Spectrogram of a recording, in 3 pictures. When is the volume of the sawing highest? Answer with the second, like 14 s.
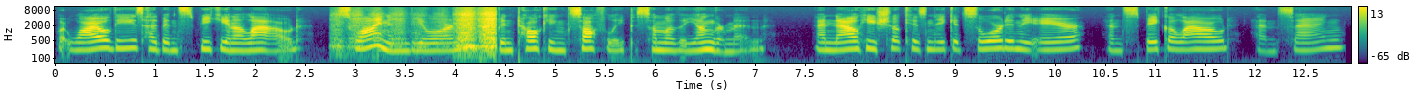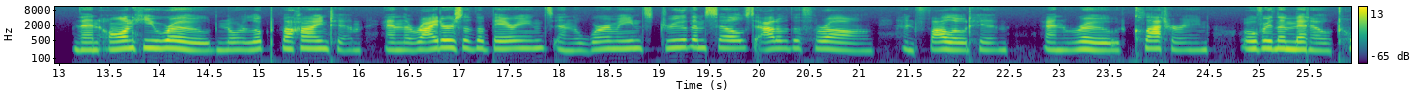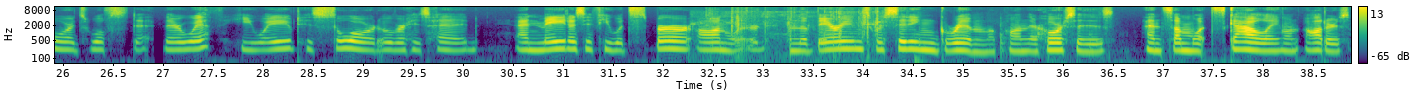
4 s.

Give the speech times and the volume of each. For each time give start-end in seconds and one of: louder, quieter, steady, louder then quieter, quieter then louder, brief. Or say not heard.
0.0-38.8 quieter then louder.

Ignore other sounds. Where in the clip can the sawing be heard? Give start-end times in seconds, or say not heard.
2.8-4.5.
